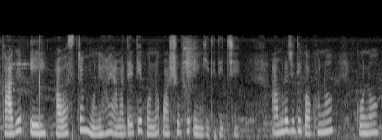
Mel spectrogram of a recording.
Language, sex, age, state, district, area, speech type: Bengali, female, 18-30, West Bengal, Birbhum, urban, spontaneous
